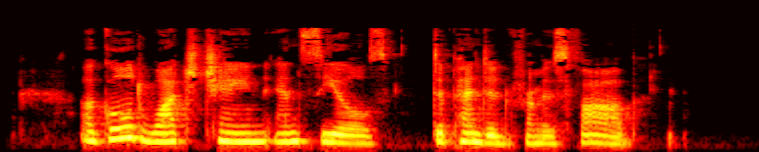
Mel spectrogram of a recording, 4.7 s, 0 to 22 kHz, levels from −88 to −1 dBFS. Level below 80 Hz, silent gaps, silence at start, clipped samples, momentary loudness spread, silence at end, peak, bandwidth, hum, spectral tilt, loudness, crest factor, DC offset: -60 dBFS; none; 0.5 s; under 0.1%; 8 LU; 0.55 s; -4 dBFS; 11.5 kHz; none; -5.5 dB/octave; -21 LUFS; 18 dB; under 0.1%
